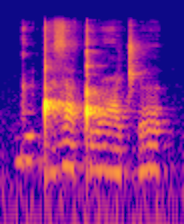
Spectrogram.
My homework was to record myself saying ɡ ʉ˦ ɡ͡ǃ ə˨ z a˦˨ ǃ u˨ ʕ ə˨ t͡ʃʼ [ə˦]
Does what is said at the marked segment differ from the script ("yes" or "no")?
no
